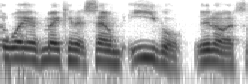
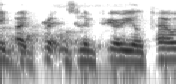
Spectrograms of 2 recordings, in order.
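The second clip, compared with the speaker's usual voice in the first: normal talking voice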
